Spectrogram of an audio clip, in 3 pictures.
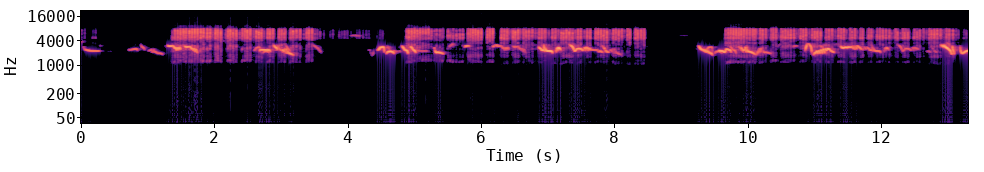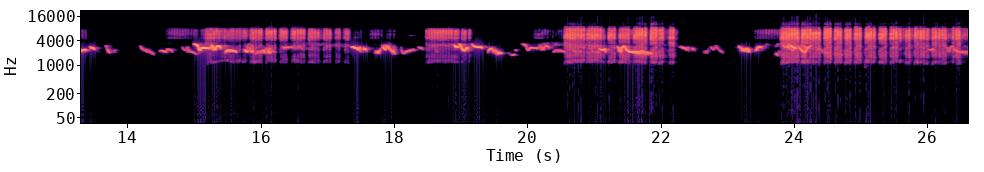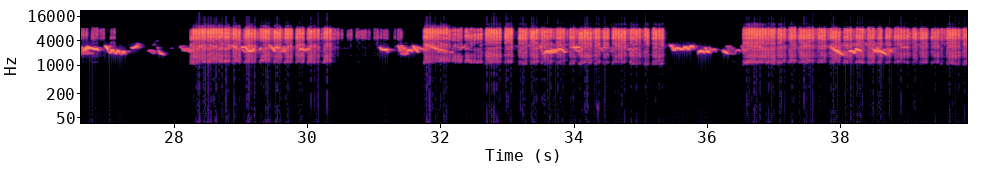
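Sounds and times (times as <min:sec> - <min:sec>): bird warbling song: 0:00.0 - 0:39.9
bird rattling chatter: 0:01.4 - 0:03.6, 0:05.0 - 0:08.5, 0:09.8 - 0:12.9, 0:15.5 - 0:17.3, 0:18.5 - 0:19.0, 0:20.6 - 0:22.2, 0:23.8 - 0:26.6, 0:28.3 - 0:31.2, 0:31.8 - 0:35.4, 0:36.6 - 0:39.9.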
